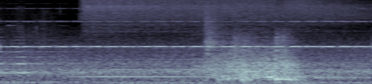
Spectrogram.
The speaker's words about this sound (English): Right, we'll close the doors. So I'm going to make a public address announcement, so I'm closing the doors. Please stand clear of the doors.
